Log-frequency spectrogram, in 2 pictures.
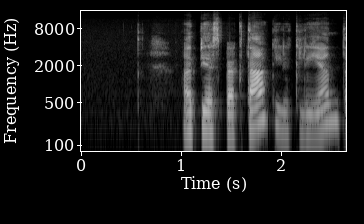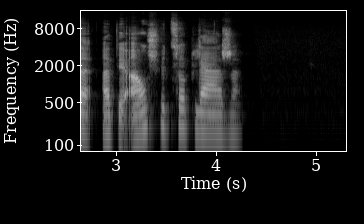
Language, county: Lithuanian, Vilnius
